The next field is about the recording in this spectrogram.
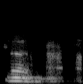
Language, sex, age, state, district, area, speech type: Sanskrit, male, 45-60, Tamil Nadu, Tiruvannamalai, urban, conversation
